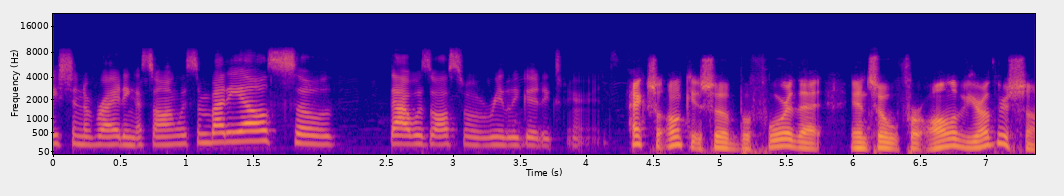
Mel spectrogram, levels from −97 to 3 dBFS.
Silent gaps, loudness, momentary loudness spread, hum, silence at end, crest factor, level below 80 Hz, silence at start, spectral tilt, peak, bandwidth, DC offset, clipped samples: none; -29 LUFS; 11 LU; none; 0 s; 20 dB; -58 dBFS; 0 s; -5.5 dB/octave; -8 dBFS; 8.8 kHz; under 0.1%; under 0.1%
